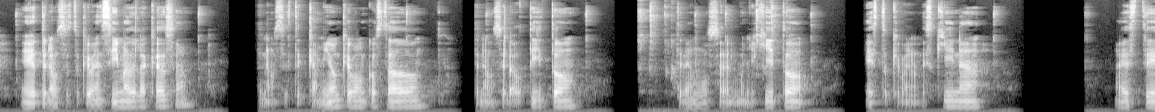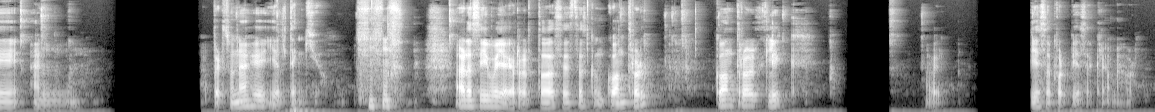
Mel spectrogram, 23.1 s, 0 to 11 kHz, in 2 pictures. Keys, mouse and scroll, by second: 0.1-2.0 drag, 2.9-4.1 drag, 4.9-5.9 drag, 6.5 ctrl+z, 6.9-7.3 drag, 7.7 ctrl+z, 8.1-9.9 drag, 10.8 click, 12.0 ctrl+z, 13.9 click, 15.1 click, 16.3-17.7 shift+drag, 18.2 click, 18.7 ctrl+click, 20.7 ctrl+click, 21.0 ctrl+right click.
